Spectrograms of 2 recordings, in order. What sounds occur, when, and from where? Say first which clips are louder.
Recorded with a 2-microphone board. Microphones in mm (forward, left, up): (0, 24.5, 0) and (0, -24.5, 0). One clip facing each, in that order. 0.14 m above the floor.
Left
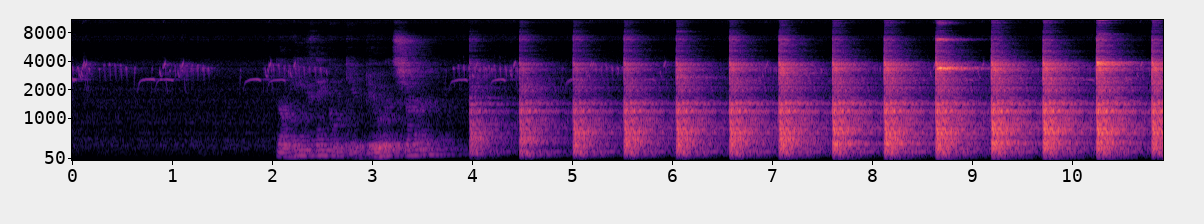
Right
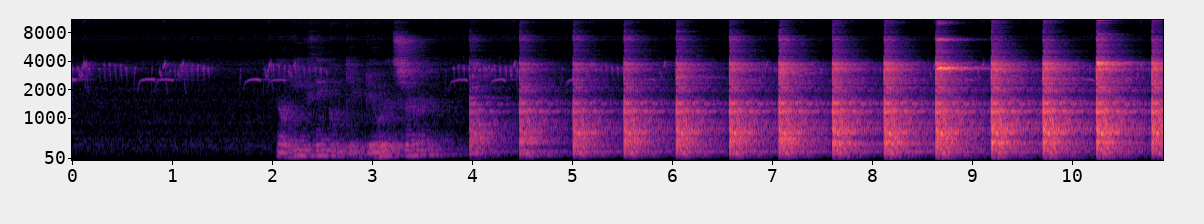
2.0 s a man speaking: right 3 dB; 15° right (ahead or behind), 1.1 m
4.0 s hammering: right 1 dB; 20° right (ahead or behind), 1.5 m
